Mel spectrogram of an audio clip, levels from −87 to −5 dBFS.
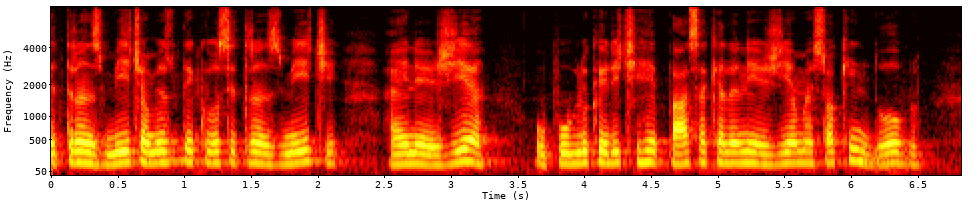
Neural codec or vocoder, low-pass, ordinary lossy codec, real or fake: none; none; none; real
